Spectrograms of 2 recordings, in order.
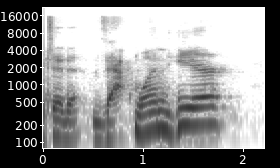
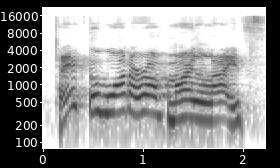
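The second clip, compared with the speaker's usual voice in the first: put-on high, slow wailing old servant; wailing Mapes; 14 semitones higher, slower than usual. A narrator's reading. Mapes to Jessica, high slow wail. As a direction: wail it out as the housekeeper.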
